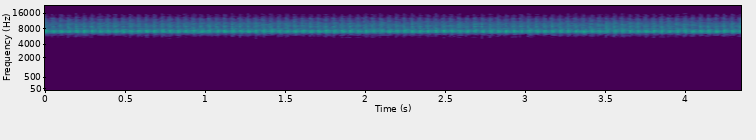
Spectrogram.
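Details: Grasshopper sound: a constant, very high sizzling trill with closely spaced, evenly repeated pulses throughout, nothing else audible.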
